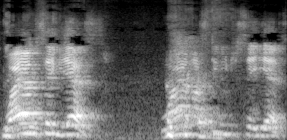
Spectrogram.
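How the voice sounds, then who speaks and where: Male speaking coach, very high and sharp voice, fires questions at a crowd, echoey hall, distant mic. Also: very slow. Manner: energetic, keeps quizzing the audience for replies. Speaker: public speaking trainer. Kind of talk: live motivational workshop. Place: hall with a live audience.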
